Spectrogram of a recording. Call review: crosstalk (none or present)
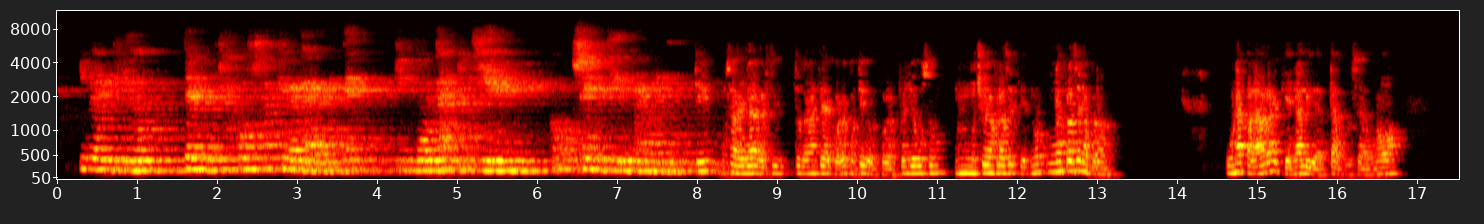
none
